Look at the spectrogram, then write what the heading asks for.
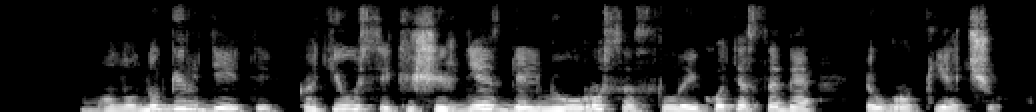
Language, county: Lithuanian, Alytus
